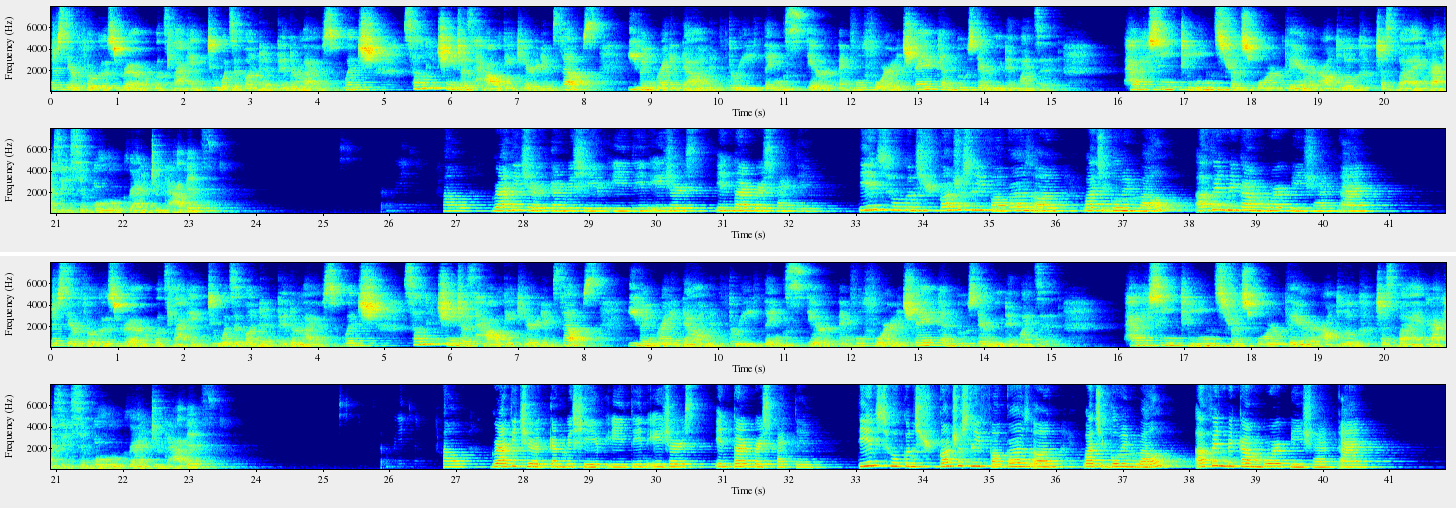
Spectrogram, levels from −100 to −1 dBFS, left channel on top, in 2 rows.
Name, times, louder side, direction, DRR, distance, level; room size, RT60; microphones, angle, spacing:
voice 1, 0.0-15.5 16.1-23.1, equal, 20° left, -7 dB, 1.3 m, -34 dB
voice 2, 26.8-27.1 27.5-30.5 30.9-32.4 33.0-36.0 36.4-37.6 38.1-40.6, right 3 dB, 90° right, 3 dB, 0.4 m, -28 dB
4.8 x 2.5 x 4.5 m, 1.3 s
head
